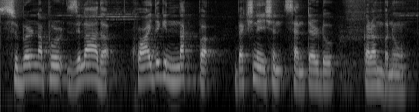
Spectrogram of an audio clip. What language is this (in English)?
Manipuri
